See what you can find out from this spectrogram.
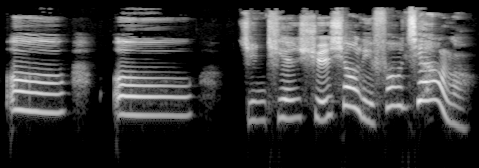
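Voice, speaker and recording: A woman's voice: high-pitched, animated, extremely slow, voice pushed up, exaggerated voice. A woman voicing a naive, earnest little wooden puppet boy in a children's storybook, stammering and pleading. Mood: nervous, evasive.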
